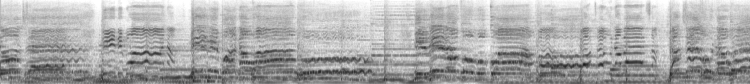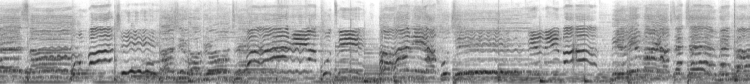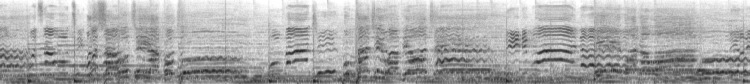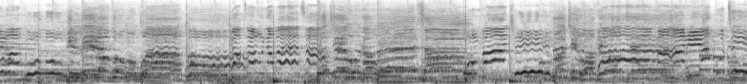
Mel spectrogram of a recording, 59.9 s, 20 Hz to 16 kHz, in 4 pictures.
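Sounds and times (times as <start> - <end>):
group of voices singing: 0.0 - 59.9
instrumental backing: 0.0 - 59.9.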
